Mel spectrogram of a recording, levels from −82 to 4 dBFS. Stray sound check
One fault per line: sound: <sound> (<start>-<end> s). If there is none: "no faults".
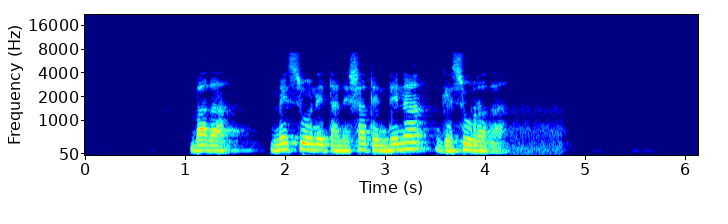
no faults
